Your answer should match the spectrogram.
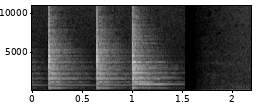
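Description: A short jingle of struck, bell-like notes. Three notes sound in quick succession, each starting sharply and ringing out, and the jingle ends about one and a half seconds in.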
